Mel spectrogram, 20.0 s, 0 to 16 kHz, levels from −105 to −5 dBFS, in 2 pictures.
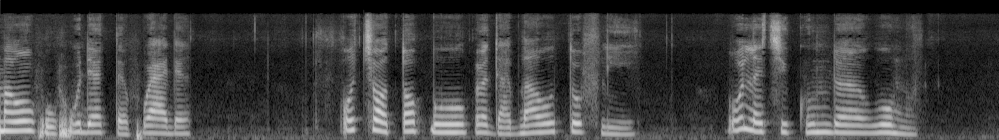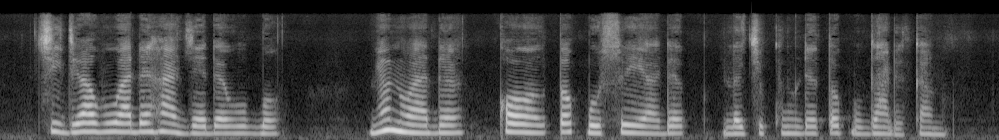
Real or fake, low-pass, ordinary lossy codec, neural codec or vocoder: fake; 10.8 kHz; AAC, 64 kbps; codec, 24 kHz, 1 kbps, SNAC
